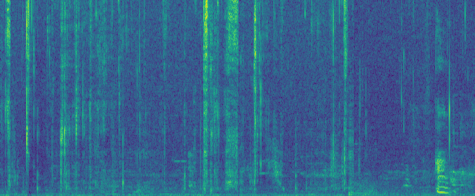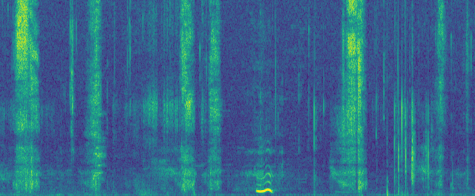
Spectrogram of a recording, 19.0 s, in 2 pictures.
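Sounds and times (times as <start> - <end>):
wet chewing and lip smacking: 0.0 - 7.0.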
